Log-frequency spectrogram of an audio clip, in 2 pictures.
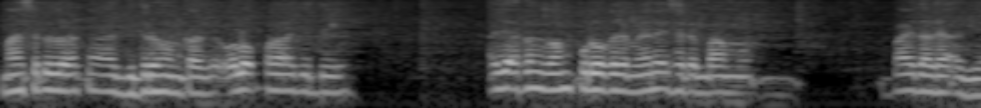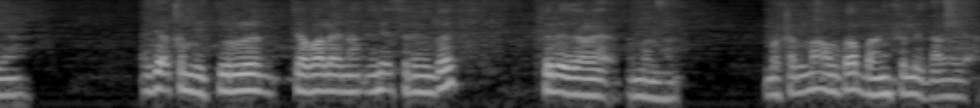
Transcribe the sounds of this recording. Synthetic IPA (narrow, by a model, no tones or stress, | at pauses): masɛɾɛd̪ɔlaʔkɛaɡid̪ɾɛɦɔnkaɡɛɔlɔʔpaɽaɡid̪i | ad͡ʒaʔkamibaŋpuɾɔkad͡ʒɛmaɛnɛʔ̚sɛɾɛba | bajd̪aɽɛjaʔɡɛja | ad͡ʒaʔkamit̪ult͡ʃaβalanaŋɛnɛʔ̚sɛɾɛŋd̪ɔsɛlɛʔd̪aɽajaʔk̪anana | bakʰat̪̚maunkabaŋsɛlɛʔd̪aɽajaʔa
